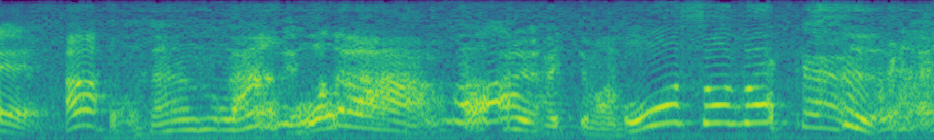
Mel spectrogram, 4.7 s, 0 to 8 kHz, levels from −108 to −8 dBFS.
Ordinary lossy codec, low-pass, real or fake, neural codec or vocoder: Opus, 24 kbps; 7.2 kHz; fake; codec, 16 kHz, 8 kbps, FunCodec, trained on LibriTTS, 25 frames a second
